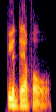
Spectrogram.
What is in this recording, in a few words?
"bedevil", American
